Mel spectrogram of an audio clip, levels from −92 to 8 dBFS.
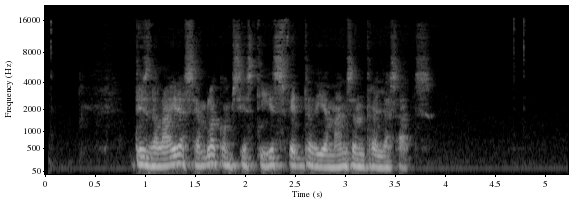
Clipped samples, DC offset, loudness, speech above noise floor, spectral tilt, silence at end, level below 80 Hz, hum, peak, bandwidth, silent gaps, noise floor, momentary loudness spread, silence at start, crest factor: under 0.1%; under 0.1%; -31 LUFS; 39 dB; -6.5 dB/octave; 1.4 s; -66 dBFS; none; -16 dBFS; 16.5 kHz; none; -69 dBFS; 10 LU; 0.85 s; 18 dB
